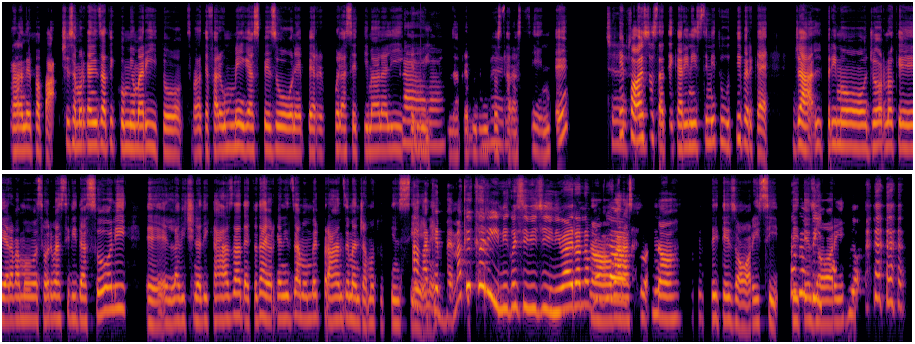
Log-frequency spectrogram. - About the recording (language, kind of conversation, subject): Italian, podcast, Quali piccoli gesti di vicinato ti hanno fatto sentire meno solo?
- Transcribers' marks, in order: joyful: "ma che carini questi vicini! Ma erano proprio"; other background noise; giggle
